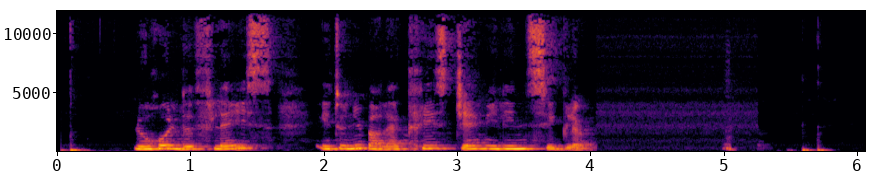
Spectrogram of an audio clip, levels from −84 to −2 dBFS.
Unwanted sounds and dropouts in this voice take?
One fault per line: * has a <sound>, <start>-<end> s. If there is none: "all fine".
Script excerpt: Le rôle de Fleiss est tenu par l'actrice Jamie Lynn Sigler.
* has a whoosh, 5.0-5.1 s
